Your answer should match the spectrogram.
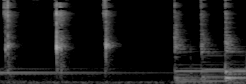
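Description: A handpan note dying away under three sharp finger snaps about half a second apart, then a fresh handpan note struck by hand near the end.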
